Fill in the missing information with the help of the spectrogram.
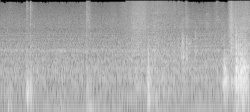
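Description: Plastic lid being pressed onto a flour storage container and the container knocked about and set down on a table: a few light knocks, then a louder clatter near the end.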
